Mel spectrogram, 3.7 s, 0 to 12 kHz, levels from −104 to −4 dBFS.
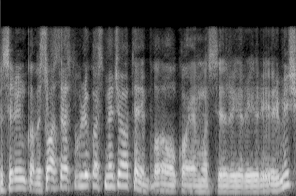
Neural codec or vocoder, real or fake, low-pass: codec, 16 kHz, 4 kbps, FreqCodec, smaller model; fake; 7.2 kHz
